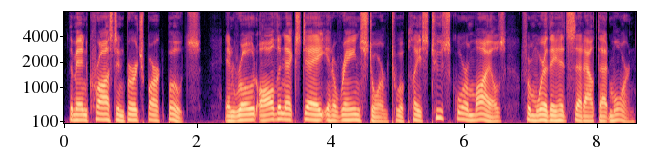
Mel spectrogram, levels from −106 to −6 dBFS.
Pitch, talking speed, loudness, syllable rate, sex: 130 Hz, 215 wpm, -17 LUFS, 4.6 syllables/s, male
